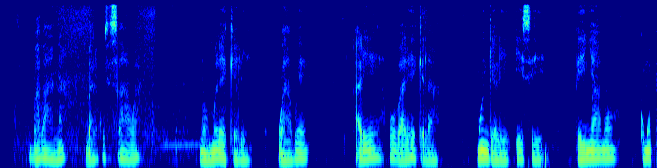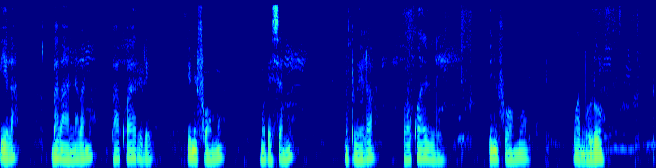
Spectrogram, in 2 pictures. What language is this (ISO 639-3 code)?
myx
